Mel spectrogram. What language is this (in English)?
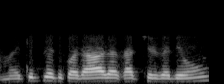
Konkani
